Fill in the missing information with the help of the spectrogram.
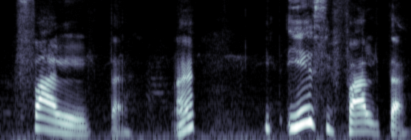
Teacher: ele foi elevando a língua para a parte posterior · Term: r caipira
